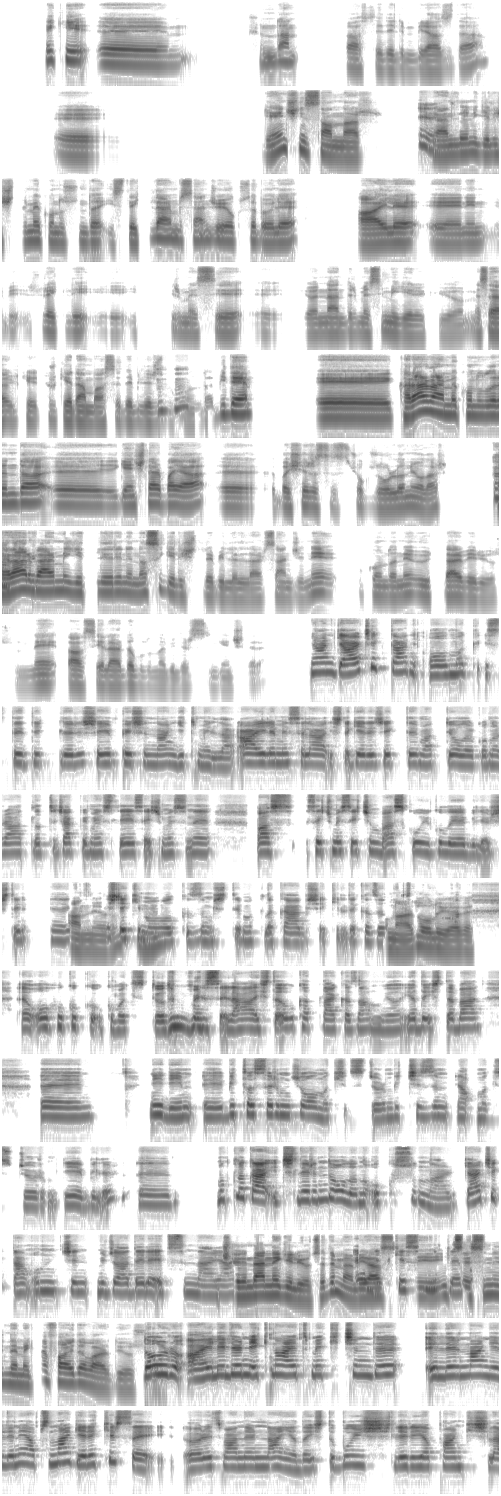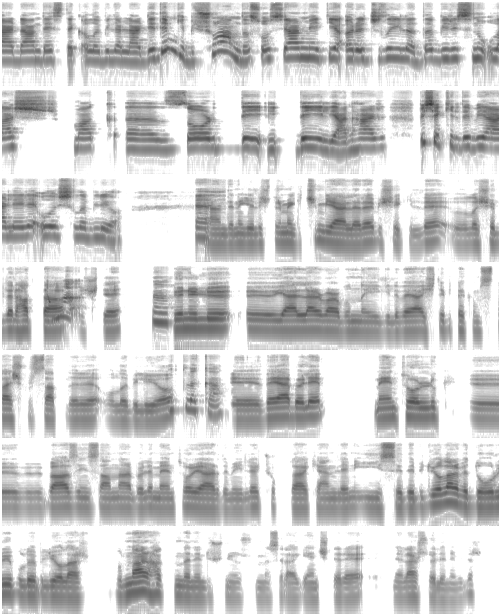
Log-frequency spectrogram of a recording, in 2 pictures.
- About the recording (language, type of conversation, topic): Turkish, podcast, Gençlere vermek istediğiniz en önemli öğüt nedir?
- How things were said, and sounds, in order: tapping; other background noise; unintelligible speech; laughing while speaking: "istiyordur mesela"; other noise; "mentör" said as "mentor"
